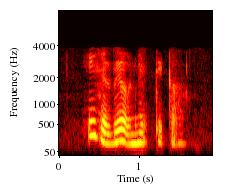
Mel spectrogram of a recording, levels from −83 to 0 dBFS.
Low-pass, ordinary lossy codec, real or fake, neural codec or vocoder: 7.2 kHz; AAC, 16 kbps; fake; codec, 44.1 kHz, 3.4 kbps, Pupu-Codec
